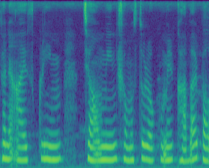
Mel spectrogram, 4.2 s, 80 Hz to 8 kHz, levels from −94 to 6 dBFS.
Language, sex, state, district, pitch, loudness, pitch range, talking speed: Bengali, female, West Bengal, Kolkata, 230 Hz, -18 LUFS, 225-245 Hz, 100 wpm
